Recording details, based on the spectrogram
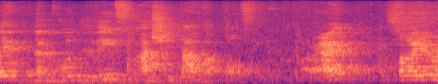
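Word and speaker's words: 明日: Ang ibig sabihin ng Ashita, or sa Japan po, ang pronunciation nila ay Ashita.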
